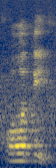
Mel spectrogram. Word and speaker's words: অতি: এখানে অটা ও এর মতো হয়ে যাচ্ছে, অতি।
